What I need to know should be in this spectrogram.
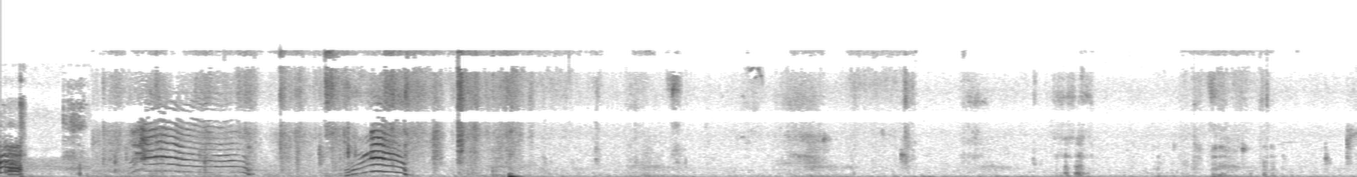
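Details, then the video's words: Scottish Fold cat meowing for food: a wavering, bending meow near the start and a second shorter rising-falling meow around five seconds, followed by a sharp knock, then quiet room noise with faint rustles. "Scottish fold cat is asking for food"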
